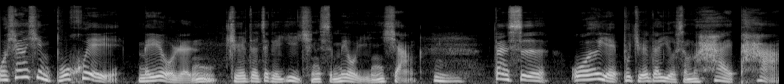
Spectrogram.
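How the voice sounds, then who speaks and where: A woman speaks at a fairly slow pace with a very deep, low pitch, vocal fry, and very wide pitch swings. Her loudness stays very even. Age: 80s+. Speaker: host's elderly mother, interview guest. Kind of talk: casual chat.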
